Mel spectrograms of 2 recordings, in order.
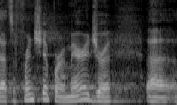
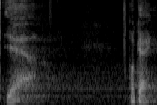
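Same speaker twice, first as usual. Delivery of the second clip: gentle Jesus; 6 semitones lower, 8 dB quieter than usual. Retold or imitated. Jesus answers the beggar gently.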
